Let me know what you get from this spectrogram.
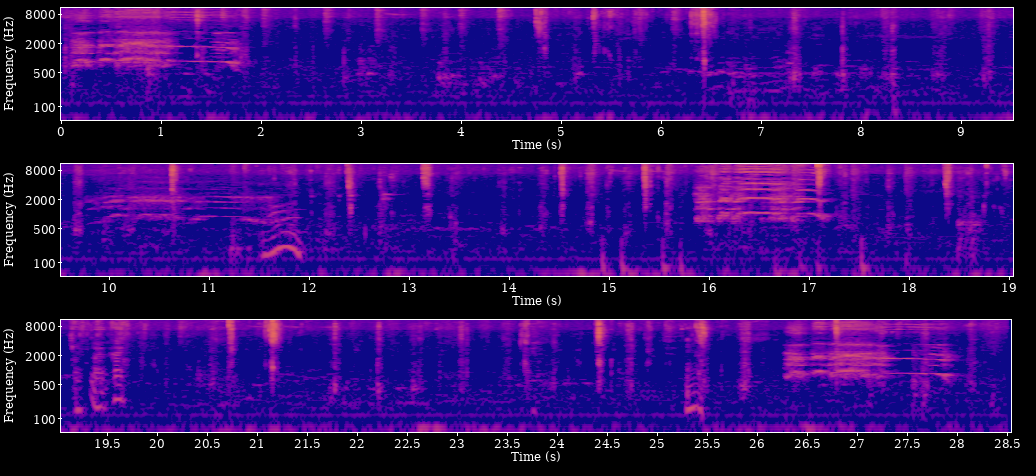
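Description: Crisp crunching and chewing of raw cucumber, sharp bites scattered throughout. A rooster crows four times in the background: near the start, about ten seconds in, about sixteen seconds in, and near the end.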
